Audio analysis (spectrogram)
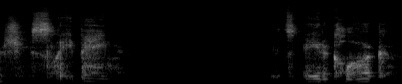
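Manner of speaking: hushed whisper so mother stays asleep; breathy whisper, don't wake her. Real, not acted. Streamer whispering to chat while his mother sleeps. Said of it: "mother asleep nearby".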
